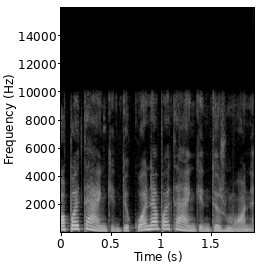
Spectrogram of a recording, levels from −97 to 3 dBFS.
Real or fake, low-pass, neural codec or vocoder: real; 9.9 kHz; none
